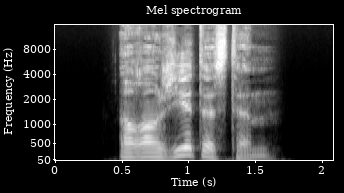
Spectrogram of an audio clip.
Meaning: strong dative masculine/neuter singular superlative degree of enragiert
- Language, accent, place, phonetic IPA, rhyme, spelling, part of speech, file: German, Germany, Berlin, [ɑ̃ʁaˈʒiːɐ̯təstəm], -iːɐ̯təstəm, enragiertestem, adjective, De-enragiertestem.ogg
